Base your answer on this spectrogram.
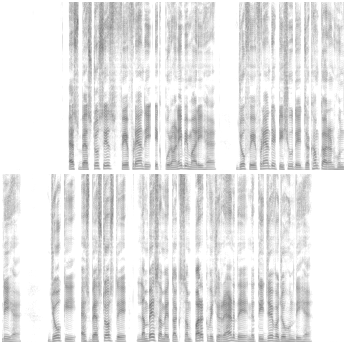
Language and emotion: Punjabi, neutral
